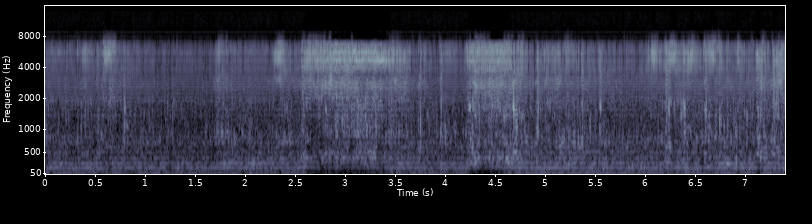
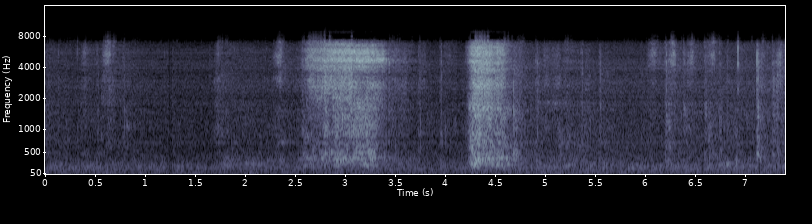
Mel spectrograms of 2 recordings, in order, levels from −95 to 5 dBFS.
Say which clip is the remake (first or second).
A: first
